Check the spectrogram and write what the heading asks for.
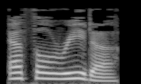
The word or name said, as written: ethelreda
